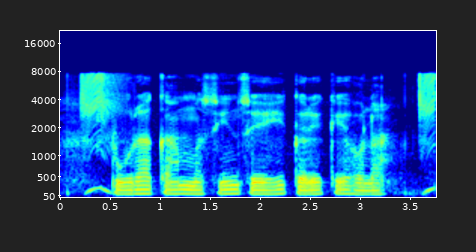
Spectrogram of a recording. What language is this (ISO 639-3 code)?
bho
